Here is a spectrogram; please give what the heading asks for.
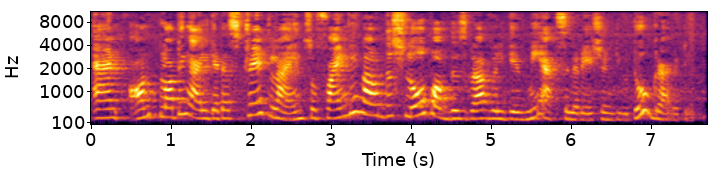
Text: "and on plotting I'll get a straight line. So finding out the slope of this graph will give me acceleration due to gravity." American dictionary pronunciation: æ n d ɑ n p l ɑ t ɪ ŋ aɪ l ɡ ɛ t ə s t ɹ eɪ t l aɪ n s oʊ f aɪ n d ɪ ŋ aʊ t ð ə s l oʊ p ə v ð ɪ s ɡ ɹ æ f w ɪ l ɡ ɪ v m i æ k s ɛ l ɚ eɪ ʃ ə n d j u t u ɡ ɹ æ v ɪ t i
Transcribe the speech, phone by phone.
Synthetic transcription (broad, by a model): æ n d ɑ n p l ɑ t ɪ ŋ aɪ l ɡ ɛ t ə s t ɹ eɪ t l aɪ n s oʊ f aɪ n d ɪ ŋ aʊ t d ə s l oʊ p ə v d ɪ s ɡ ɹ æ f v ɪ l ɡ ɪ v m i æ k s ɛ l ɚ eɪ ʃ ə n d j u t u ɡ ɹ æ v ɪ t i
